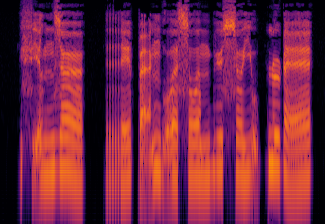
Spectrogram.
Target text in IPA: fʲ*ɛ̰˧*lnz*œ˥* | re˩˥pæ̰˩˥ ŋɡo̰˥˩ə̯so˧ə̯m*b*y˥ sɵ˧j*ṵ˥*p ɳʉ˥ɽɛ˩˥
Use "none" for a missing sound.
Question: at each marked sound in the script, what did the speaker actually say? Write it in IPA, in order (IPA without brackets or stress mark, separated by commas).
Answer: ɛ̰˧, œ˥˩, b, ṵ˥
